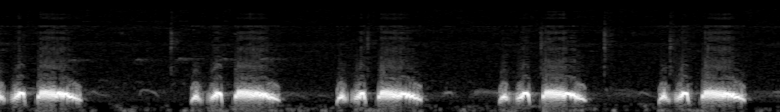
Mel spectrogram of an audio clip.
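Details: Spotted dove luring call used by trappers of wild doves, with five steady phrases roughly every one and a half seconds. Each phrase is two short deep notes leading into a long mellow coo. Nothing else audible.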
